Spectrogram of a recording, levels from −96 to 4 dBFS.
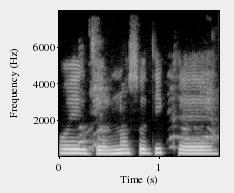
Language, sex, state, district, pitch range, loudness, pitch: Rajasthani, male, Rajasthan, Churu, 185-210 Hz, -15 LUFS, 205 Hz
